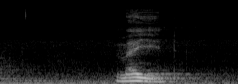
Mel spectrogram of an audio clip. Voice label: "Tongue", Muyuw; Lae Unitech

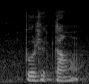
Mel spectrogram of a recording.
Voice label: Nukuoro; button

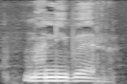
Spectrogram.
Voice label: "maniver", Roon

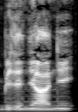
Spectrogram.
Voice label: "bije zaazi", Apatani

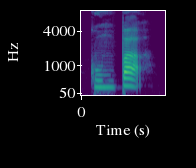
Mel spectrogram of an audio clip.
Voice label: "kumpa", Apatani

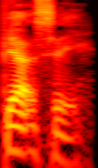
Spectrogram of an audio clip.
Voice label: "pyase", Apatani

